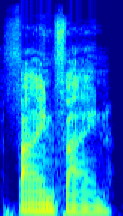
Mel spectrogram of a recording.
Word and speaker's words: Fifine: Okay, I know that their name looks like Fifine or Fifine, but in my correspondence back and forth with them about their microphones, they assured me the pronunciation is Fine, so don't give me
